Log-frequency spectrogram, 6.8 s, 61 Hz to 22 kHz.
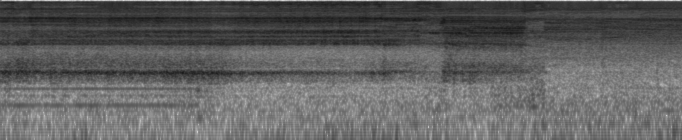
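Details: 63-year-old male, guided (OneGuide template) implant placement at upper right first molar (No. 16), poor bone quality, with palatal GBR planned: loud, steady high whine of the surgical motor shifting pitch and dropping off as the fixture is driven in.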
